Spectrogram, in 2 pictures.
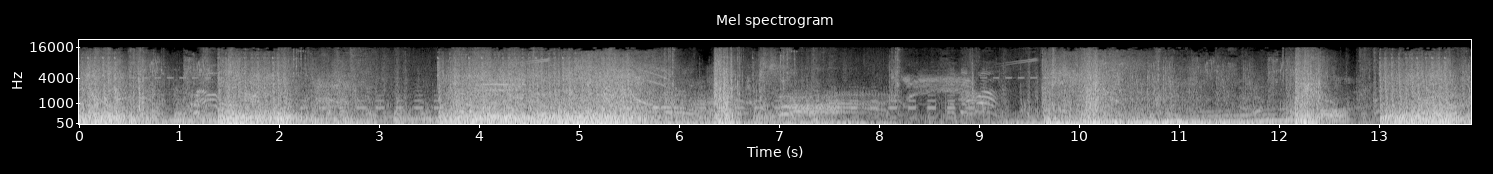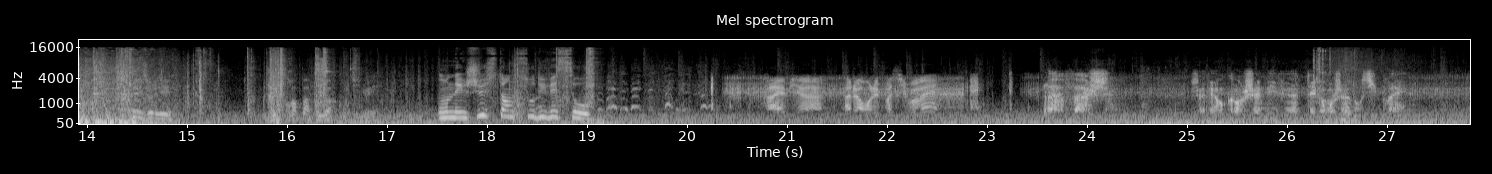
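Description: Energy bursts crackle and whoosh.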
